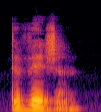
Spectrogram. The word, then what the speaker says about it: division: it should be an I, which is what we would call a short I sound. So I instead of E. So prism and division, division, not division. Division. Prism, not prism.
